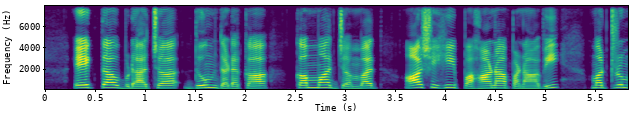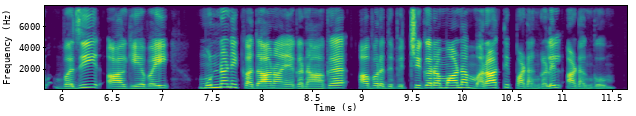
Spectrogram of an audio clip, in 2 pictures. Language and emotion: Tamil, neutral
